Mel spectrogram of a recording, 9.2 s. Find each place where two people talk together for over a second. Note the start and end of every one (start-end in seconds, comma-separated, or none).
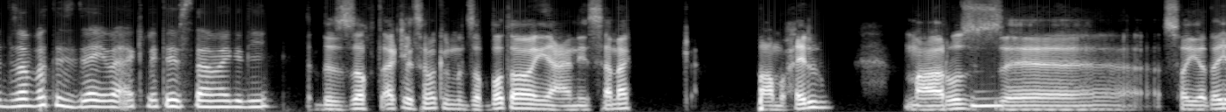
none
